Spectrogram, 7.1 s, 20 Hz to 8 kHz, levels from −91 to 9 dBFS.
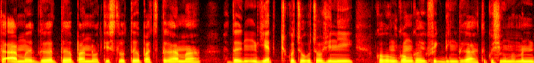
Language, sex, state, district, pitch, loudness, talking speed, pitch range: Wancho, male, Arunachal Pradesh, Longding, 120 Hz, -19 LUFS, 245 wpm, 110-130 Hz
